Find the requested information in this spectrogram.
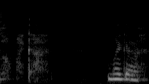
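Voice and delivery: breathless, hushed oh my God; mild mock horror; horrified gasp. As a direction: panic rising under your breath. Willow horrified, kids missing.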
